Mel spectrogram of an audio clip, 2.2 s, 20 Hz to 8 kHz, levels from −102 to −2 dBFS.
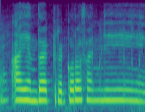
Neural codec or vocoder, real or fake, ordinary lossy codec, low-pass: codec, 16 kHz, 4 kbps, FreqCodec, larger model; fake; none; 7.2 kHz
